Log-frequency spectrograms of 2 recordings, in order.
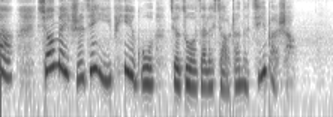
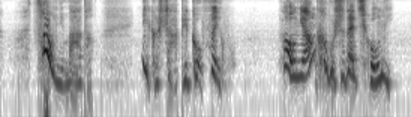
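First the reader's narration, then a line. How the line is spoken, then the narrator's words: Furious roar. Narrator (Chinese): 怒不可歇地咆哮着说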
